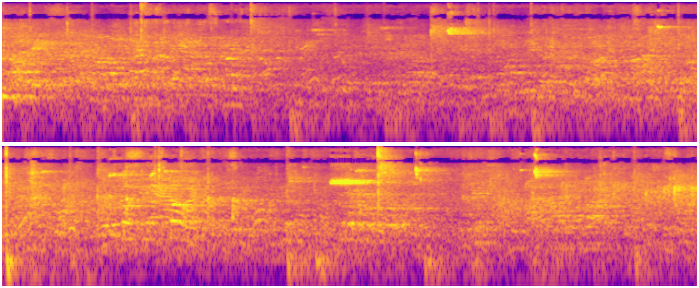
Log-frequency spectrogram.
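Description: Young men talk and call out across a large echoing gym.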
